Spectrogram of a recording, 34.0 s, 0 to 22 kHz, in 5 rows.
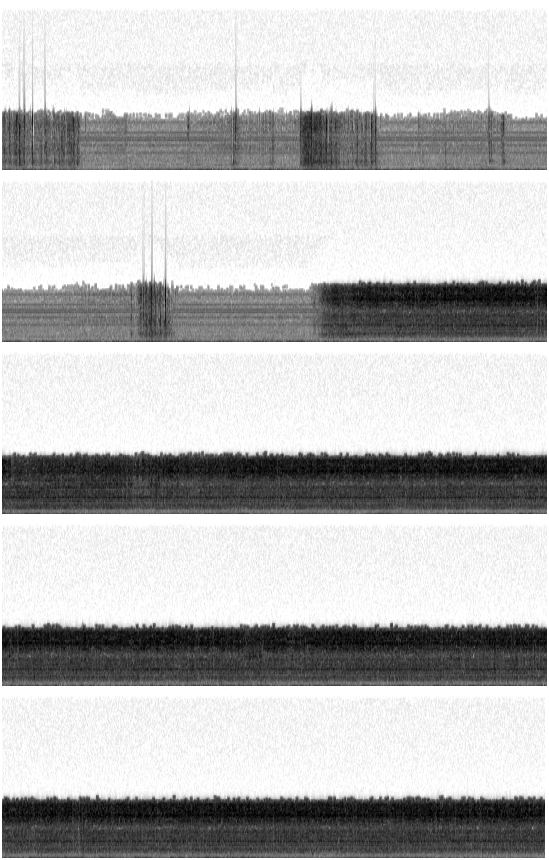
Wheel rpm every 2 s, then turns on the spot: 10, 0, 10, 0, 10, 60, 110, 120, 120, 110, 110, 120, 120, 120, 120, 120, 120.
0-2 4-6 8-10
